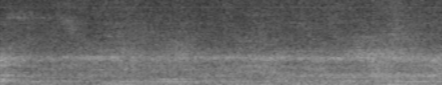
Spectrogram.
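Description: Steady background din of a busy trade-show hall: an even, low noise with faint distant voices in it.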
